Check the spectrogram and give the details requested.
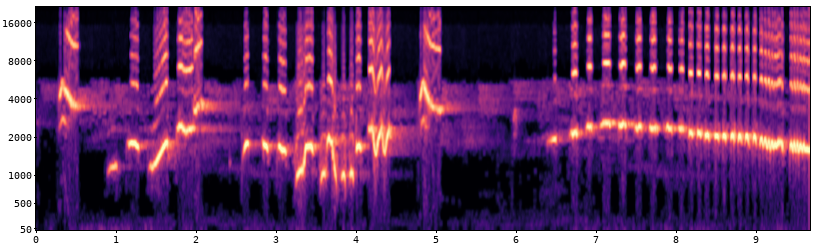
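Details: White-rumped shama song played as a lure to coax reluctant shamas into singing: varied loud whistled phrases and sharp notes, ending in a long fast trill of repeated clear whistles.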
